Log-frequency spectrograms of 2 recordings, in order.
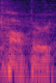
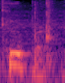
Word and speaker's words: Cooper: His name is not Copper, it is Cooper. Copper is spelled with 2 P's. What you see here is 2 O's and 1 P, so that is Cooper.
